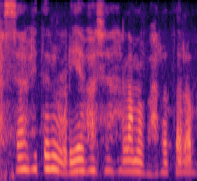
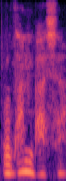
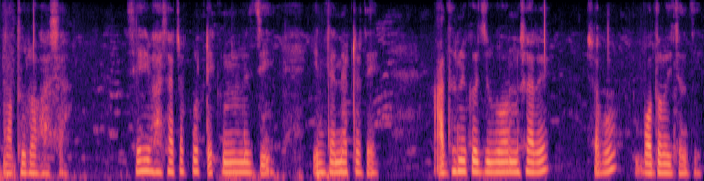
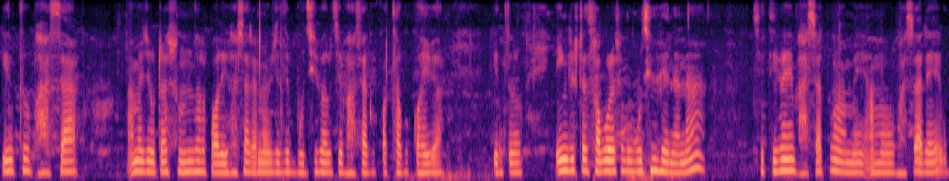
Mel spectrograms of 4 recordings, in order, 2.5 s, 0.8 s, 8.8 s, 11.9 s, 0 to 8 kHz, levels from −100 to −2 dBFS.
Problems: none marked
